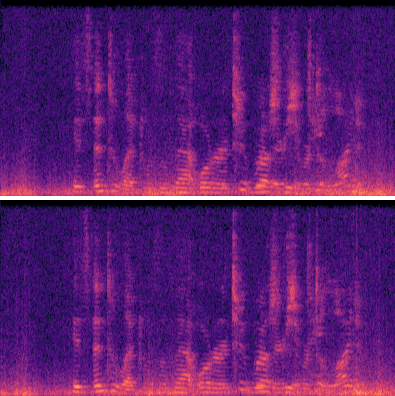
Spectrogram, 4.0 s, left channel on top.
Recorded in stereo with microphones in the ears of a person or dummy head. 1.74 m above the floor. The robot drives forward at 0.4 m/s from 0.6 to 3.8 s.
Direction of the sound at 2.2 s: 70° right (ahead or behind).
